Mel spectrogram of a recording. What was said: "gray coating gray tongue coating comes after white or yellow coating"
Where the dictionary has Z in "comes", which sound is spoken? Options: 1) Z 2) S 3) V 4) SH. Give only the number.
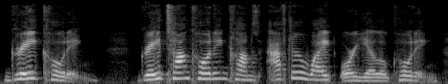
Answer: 1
